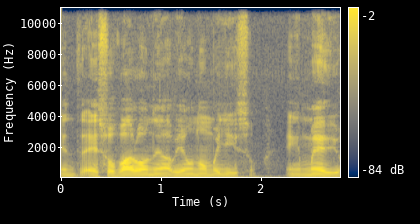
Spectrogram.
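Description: Fairly quick in pace, a man speaks with a very deep, low pitch, a dark, mellow tone and fairly even intonation. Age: 60s. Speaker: architect giving faith testimony; guest. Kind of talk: TV interview testimony. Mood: warm, cheerful storytelling. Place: studio. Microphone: lapel.

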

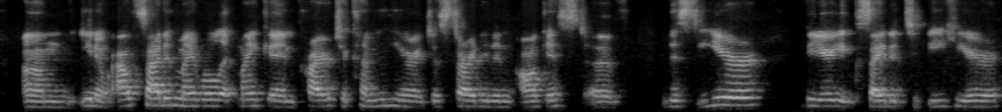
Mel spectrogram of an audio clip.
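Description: Over a quiet background, a woman with a plain, everyday voice and a fairly low pitch talks at a fairly quick pace with fairly even intonation. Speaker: community arts coordinator. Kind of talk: presentation. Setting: video call. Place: home room. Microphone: video call.

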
